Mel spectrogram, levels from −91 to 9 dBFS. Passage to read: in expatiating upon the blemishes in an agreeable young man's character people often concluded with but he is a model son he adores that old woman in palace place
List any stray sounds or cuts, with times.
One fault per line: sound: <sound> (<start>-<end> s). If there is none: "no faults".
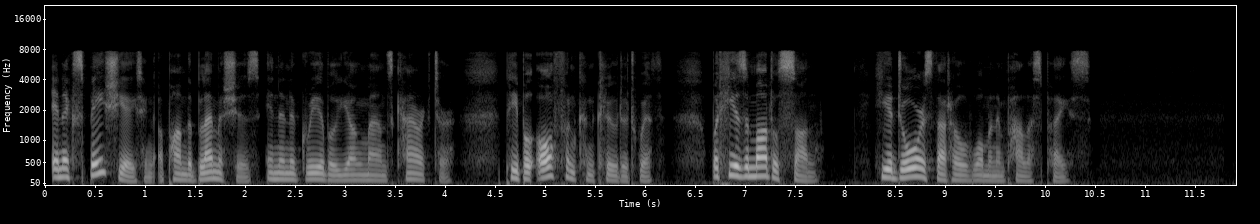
no faults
